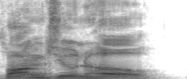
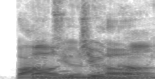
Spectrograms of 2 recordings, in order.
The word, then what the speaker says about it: Bong Joon-ho: How do you say that dude's name? The dude who wrote Parasite, who directed Parasite? – Oh, I don't know. I thought that was Bong Joon-ho. Bong Joon-ho.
